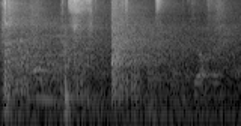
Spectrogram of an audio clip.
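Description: Tennis ball being hit back and forth on an indoor hard court: sharp racket-and-ball strikes about half a second and a second in, echoing in the hall, with a short vocal sound from a player.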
